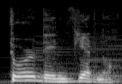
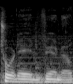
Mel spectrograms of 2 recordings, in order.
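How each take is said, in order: First: The last word is said as 'infierno'. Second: The last word is said as 'inferno'. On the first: "but I prefer" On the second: "that is the correct way of saying it"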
